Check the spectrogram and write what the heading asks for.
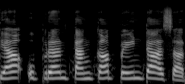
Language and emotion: Goan Konkani, neutral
